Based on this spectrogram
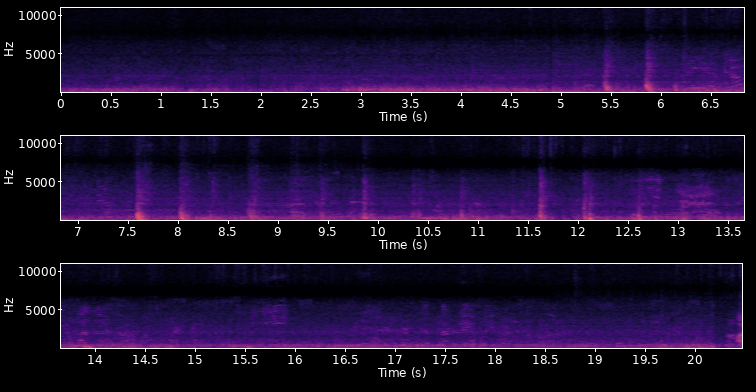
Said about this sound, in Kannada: ನಮ್ಮ ಟ್ರೈನ್ ನೋಡಿ ಯಾವ ರೀತಿ ಟರ್ನಿಂಗ್ ಆಗ್ತಾ ಇದೆ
